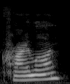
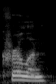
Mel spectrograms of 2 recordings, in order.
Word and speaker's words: Krylon: I think you pronounce that Krylon, or is it Krillon? I'm not sure. I'm gonna say Krylon, like cry like tears.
